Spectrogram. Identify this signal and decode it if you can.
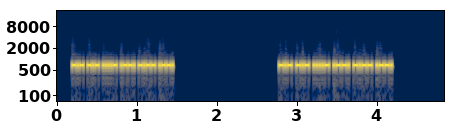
Morse code, heard as a keyed tone, about 63 wpm, 700 Hz. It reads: KK4PYP KK4PYP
